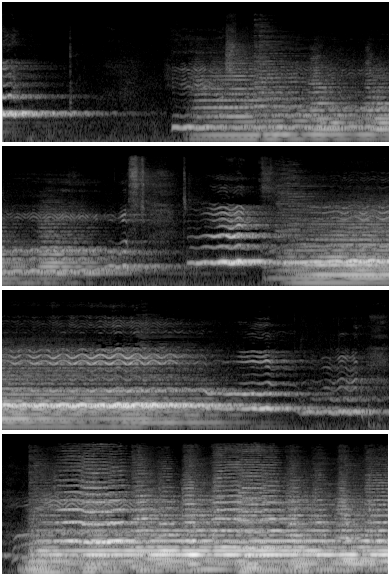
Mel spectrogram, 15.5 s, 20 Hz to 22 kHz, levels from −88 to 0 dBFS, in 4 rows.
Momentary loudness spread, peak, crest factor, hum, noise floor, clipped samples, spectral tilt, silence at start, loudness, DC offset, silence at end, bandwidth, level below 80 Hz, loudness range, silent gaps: 22 LU; 0 dBFS; 20 dB; none; -62 dBFS; under 0.1%; -5 dB/octave; 0 s; -19 LUFS; under 0.1%; 0 s; 15.5 kHz; -46 dBFS; 19 LU; none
